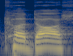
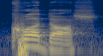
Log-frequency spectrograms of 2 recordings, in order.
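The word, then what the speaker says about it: קדש: So when we are writing kadash and using kaf, the sound of kaf for kwa, which is quaf, it should really be pronounced quadash.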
